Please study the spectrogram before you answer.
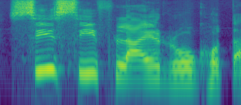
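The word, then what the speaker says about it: tsetse: से लिखा जाता है टी को प्रोनाउंस के समय साइलेंट किया जाता है सी सी फ्लाई सी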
